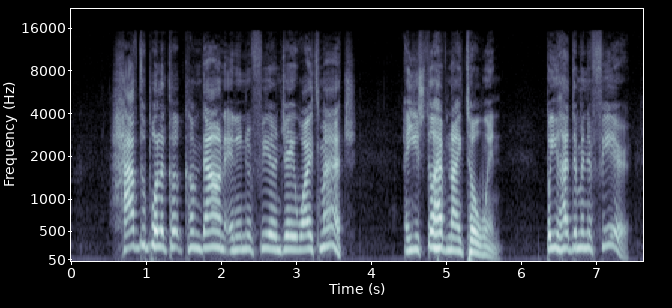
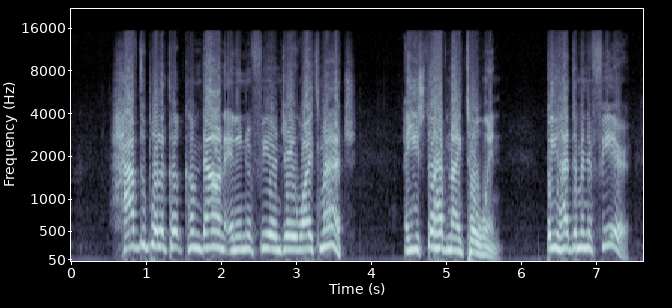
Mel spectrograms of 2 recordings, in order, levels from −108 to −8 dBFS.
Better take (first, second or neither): first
